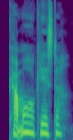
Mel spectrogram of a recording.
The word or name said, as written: kammerorkester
